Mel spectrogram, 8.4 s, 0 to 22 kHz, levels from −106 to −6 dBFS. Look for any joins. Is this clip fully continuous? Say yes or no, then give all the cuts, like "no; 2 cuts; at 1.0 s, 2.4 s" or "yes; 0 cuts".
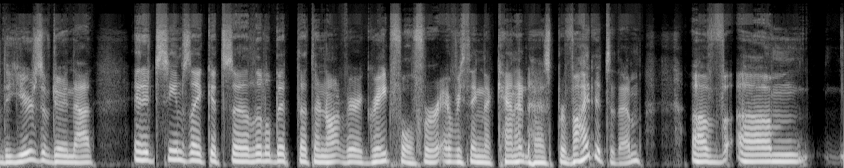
no; 1 cut; at 1.5 s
